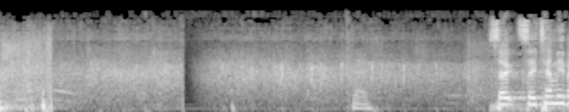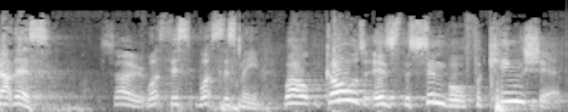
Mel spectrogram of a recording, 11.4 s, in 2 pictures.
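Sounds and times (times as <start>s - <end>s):
audience applause: 0.0s - 5.6s
speech: 3.6s - 3.9s, 4.9s - 11.3s.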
